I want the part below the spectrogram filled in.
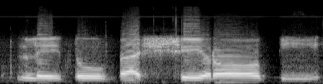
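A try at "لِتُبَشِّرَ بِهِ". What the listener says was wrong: Jangan dipanjangkan ro-nya ya. Fa innama yassarnahu bilisanika litubashshira bih.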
